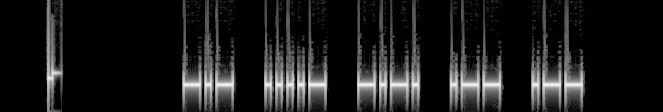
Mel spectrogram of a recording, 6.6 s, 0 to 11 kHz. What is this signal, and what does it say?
Morse code, heard as a keyed tone, about 22 wpm, spaced as for 16 wpm, 700 Hz. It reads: K4CWW
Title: USA Call Signs - 5 Characters - 2x Character Spacing - 22wpm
